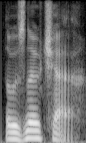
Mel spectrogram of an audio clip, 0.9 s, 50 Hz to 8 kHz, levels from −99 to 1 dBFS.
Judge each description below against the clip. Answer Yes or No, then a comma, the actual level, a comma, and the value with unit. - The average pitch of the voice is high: No, medium, 140 Hz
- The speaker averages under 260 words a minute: No, fast, 280 wpm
